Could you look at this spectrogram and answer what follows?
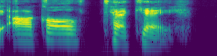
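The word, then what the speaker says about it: Akhal-Teke: Most people in the United States say Aquatechie. But I've heard it pronounced many different ways. Aquatechie. Over in Russia, they add a lot of spit to it.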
